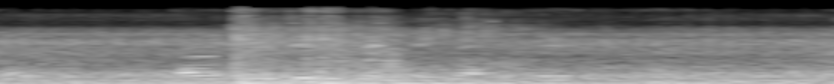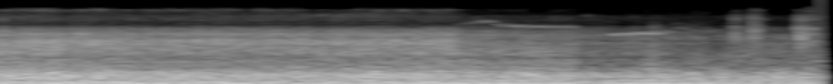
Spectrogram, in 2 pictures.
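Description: A truck engine rumbles as it drives over rough ground.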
